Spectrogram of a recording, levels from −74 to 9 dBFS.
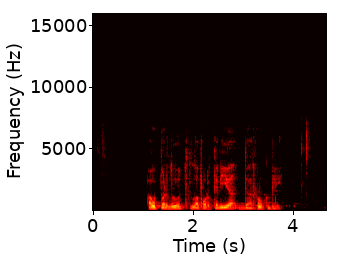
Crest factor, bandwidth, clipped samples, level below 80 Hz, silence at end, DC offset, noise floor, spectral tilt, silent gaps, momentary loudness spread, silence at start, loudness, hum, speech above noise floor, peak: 22 dB; 7.4 kHz; under 0.1%; -62 dBFS; 0.9 s; under 0.1%; -78 dBFS; -7 dB/octave; none; 17 LU; 1.1 s; -28 LUFS; none; 50 dB; -8 dBFS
